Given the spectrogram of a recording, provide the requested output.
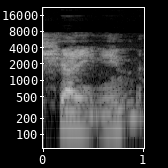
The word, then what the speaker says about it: Xi'an: to spell this, but I think it's Xi'an is how you pronounce it, but it's Xi''In.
